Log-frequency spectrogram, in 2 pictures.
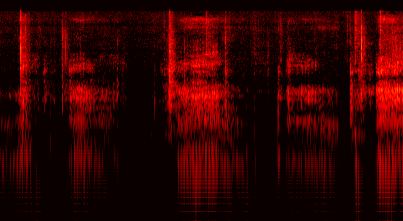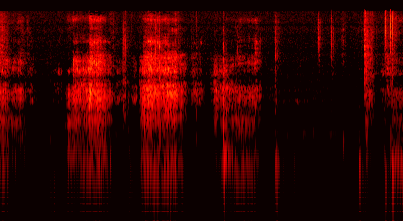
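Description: A Staffordshire Bull Terrier growls in deep, throaty bursts, each lasting a second or so with short pauses between. The rumbling rises and falls in a small room, with no other clear sounds.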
